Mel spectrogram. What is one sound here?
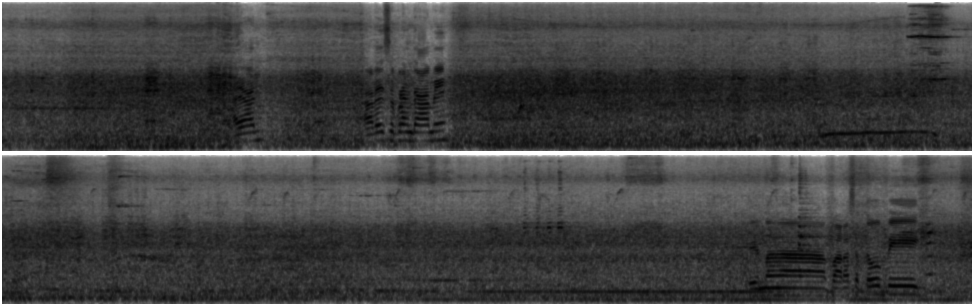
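Heavy trucks rumble and roar past close by on a road.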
